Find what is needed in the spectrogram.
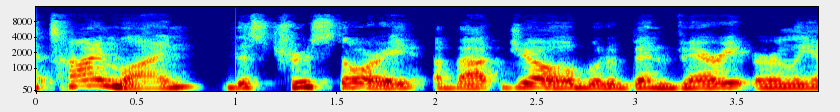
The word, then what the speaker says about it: Job: His name looks like Job, but is pronounced Job. They apparently just forgot the bossy E that goes on the end, right, teachers? But Job is the name of a man who lived very early on in the Bible.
